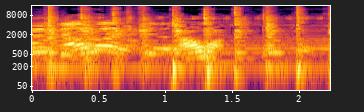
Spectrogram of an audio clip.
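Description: A Sasak gambus (pear-shaped lute) being plucked in quick, repeated strokes, while a man sings a wavering, ornamented melody over it. The singing trails off about two-thirds of the way in, and the plucking carries on.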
